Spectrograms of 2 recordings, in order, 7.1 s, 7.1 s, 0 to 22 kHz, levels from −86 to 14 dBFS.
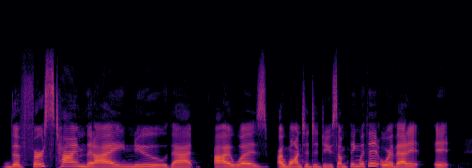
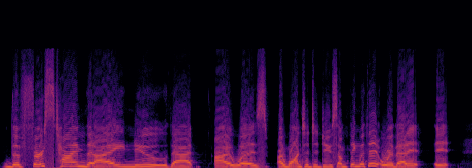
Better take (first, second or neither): first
